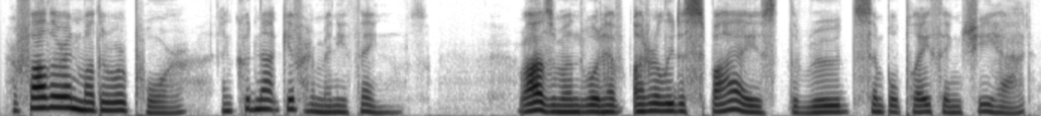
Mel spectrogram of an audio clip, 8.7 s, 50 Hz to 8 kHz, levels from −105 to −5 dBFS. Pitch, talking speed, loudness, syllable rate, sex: 180 Hz, 165 wpm, -20 LUFS, 5.2 syllables/s, female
